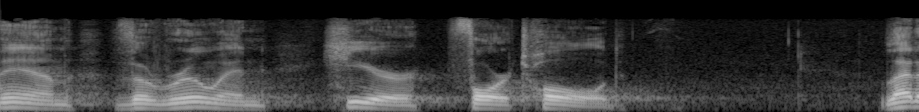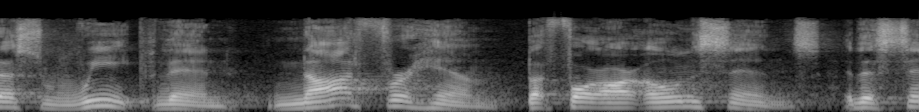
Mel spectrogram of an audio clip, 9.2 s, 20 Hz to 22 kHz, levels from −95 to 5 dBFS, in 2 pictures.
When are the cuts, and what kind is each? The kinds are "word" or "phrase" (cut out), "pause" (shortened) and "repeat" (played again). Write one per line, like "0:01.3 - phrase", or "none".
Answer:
0:07.1 - pause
